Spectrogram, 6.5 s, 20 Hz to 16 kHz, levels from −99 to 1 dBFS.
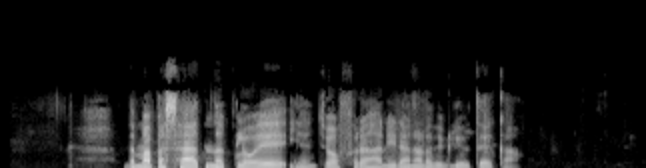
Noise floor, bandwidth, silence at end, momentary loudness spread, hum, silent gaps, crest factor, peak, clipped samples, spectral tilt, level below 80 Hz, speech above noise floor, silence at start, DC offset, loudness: -86 dBFS; 10.5 kHz; 1.35 s; 14 LU; none; none; 24 dB; -2 dBFS; under 0.1%; -3.5 dB/octave; -70 dBFS; 61 dB; 0.9 s; under 0.1%; -25 LUFS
